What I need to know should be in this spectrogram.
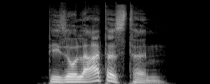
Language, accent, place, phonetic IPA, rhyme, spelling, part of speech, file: German, Germany, Berlin, [dezoˈlaːtəstn̩], -aːtəstn̩, desolatesten, adjective, De-desolatesten.ogg
- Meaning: 1. superlative degree of desolat 2. inflection of desolat: strong genitive masculine/neuter singular superlative degree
